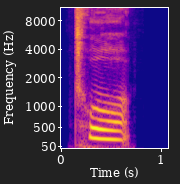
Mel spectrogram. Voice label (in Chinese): "戳", Chinese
